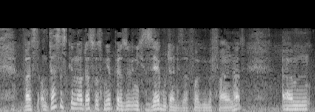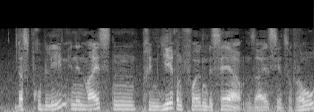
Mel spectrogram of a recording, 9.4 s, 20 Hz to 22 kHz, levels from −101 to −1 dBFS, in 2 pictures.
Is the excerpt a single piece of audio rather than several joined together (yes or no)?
yes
